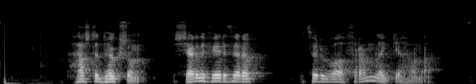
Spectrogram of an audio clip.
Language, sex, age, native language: Icelandic, male, 50-59, Icelandic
